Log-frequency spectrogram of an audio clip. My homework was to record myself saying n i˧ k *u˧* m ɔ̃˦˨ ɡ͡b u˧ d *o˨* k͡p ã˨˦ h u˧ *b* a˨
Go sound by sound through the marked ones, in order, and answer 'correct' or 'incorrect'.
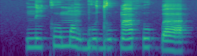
incorrect, incorrect, incorrect

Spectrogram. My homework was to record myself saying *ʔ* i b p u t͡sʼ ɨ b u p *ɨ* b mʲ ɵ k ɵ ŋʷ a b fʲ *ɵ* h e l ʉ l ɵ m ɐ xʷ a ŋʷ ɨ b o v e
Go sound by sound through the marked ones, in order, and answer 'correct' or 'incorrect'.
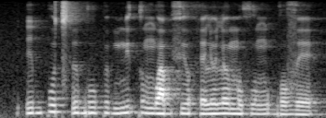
correct, incorrect, incorrect

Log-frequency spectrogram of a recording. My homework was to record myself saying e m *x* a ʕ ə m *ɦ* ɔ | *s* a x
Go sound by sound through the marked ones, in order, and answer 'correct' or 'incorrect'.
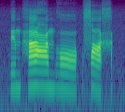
incorrect, correct, incorrect

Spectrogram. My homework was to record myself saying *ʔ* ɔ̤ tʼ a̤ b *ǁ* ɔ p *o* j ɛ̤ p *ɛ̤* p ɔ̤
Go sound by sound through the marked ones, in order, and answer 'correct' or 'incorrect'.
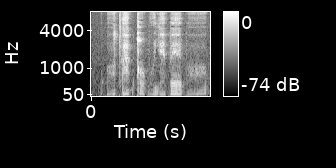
correct, incorrect, incorrect, incorrect

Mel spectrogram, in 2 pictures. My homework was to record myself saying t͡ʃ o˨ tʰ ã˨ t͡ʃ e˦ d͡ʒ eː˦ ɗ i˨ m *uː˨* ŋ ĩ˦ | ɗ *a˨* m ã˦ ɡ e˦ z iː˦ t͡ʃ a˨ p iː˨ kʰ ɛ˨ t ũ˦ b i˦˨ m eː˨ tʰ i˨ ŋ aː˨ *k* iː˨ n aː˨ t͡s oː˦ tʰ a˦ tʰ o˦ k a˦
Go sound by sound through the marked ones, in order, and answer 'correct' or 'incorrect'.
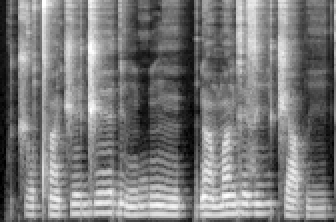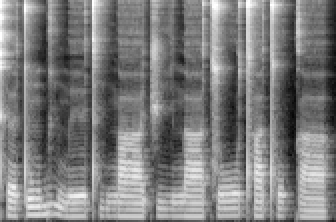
incorrect, incorrect, incorrect

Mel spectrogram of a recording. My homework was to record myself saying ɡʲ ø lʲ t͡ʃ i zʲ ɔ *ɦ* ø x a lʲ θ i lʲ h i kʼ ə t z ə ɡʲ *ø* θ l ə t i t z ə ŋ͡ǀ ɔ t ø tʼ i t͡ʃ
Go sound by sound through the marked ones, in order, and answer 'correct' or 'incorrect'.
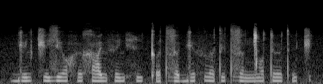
incorrect, correct

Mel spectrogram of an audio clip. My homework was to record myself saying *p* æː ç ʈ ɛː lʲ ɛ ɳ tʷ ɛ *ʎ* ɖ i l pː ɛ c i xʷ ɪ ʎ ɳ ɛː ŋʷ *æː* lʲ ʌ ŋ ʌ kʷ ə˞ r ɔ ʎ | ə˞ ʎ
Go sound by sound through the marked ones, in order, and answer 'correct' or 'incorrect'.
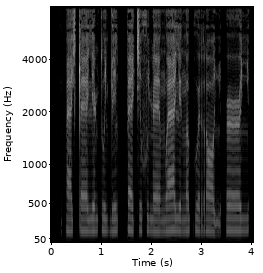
correct, correct, correct

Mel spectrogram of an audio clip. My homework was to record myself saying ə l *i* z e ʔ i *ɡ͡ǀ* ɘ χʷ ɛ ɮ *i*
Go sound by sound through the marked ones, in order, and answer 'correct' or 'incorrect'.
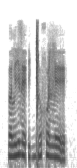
correct, correct, incorrect

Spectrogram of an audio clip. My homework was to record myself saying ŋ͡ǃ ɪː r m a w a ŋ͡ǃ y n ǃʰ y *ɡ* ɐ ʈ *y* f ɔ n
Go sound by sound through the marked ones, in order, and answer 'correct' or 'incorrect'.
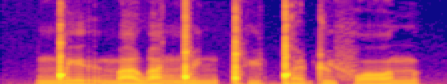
incorrect, correct

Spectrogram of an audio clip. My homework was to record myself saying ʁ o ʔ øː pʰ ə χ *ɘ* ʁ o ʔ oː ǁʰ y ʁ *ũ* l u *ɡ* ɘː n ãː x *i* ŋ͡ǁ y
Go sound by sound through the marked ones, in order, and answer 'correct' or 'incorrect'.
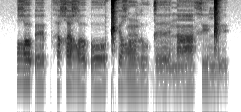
correct, incorrect, correct, incorrect

